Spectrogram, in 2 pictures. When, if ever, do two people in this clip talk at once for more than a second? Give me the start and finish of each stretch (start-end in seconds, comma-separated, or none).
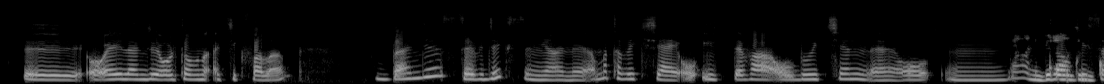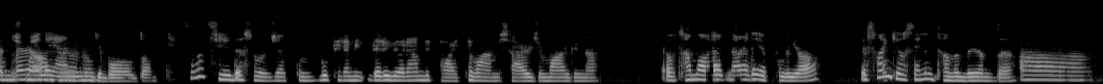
10.5-12.1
